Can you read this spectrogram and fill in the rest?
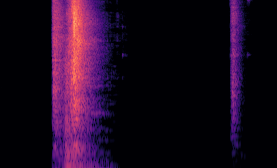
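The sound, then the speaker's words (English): A bathroom door swings shut with a full, thudding impact and a short rattle, then a faint, brief click follows about a second and a half later in otherwise silent surroundings. “Did our bathroom door just shut?”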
